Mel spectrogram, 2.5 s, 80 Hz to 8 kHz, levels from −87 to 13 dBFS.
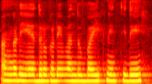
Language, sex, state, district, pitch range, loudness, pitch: Kannada, female, Karnataka, Bidar, 205-210 Hz, -12 LUFS, 210 Hz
